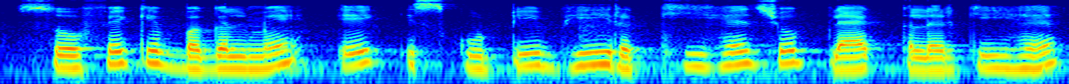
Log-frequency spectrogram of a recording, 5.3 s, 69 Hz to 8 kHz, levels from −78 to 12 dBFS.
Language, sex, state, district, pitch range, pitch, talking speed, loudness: Hindi, female, Gujarat, Valsad, 170-210 Hz, 190 Hz, 155 wpm, -17 LUFS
